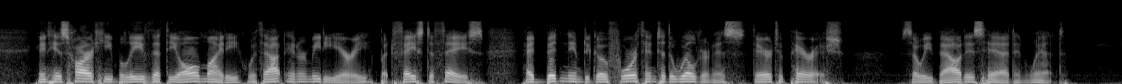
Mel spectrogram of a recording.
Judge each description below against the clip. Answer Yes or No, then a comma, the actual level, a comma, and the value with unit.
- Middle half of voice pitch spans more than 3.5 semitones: Yes, average, 4.0 semitones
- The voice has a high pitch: No, low, 115 Hz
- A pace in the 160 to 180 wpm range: Yes, average, 175 wpm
